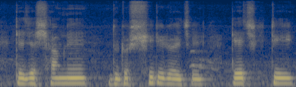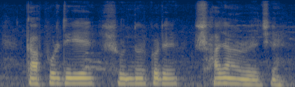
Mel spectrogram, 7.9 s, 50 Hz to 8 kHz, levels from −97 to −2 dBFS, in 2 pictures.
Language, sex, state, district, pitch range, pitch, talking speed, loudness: Bengali, male, West Bengal, Malda, 125-140 Hz, 135 Hz, 115 wpm, -36 LUFS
